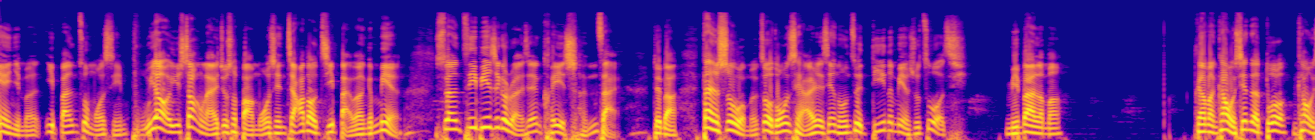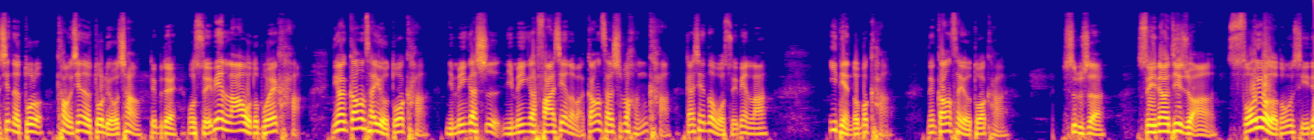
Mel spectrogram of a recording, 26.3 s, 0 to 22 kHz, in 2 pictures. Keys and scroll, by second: 14.3 3, 21.9 ctrl+z, 22.4 ctrl+z, 22.4 ctrl+z, 22.4 ctrl+z, 22.5 ctrl+z.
